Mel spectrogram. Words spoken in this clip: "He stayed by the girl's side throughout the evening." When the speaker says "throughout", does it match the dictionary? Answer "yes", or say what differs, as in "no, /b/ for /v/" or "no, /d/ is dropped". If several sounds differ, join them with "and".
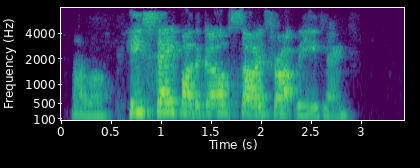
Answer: yes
